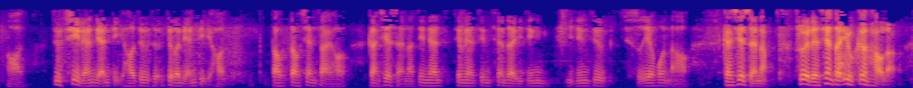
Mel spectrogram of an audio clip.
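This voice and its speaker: A man's voice: on the low side, slightly rough. A man preaching a sermon, telling stories with lots of repeated phrases, in a dull lo-fi recording. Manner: animated storytelling, repeating phrases.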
